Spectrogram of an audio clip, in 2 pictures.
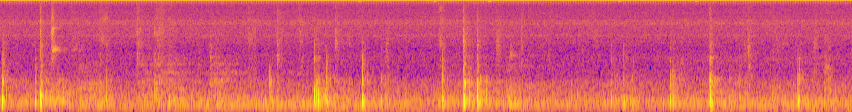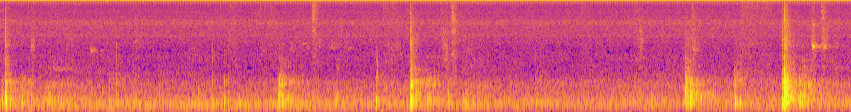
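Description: Tennis balls being struck by rackets and bouncing on the court: a series of sharp pops at uneven spacing, mostly a second or two apart, some in quick pairs, the loudest near the end.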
